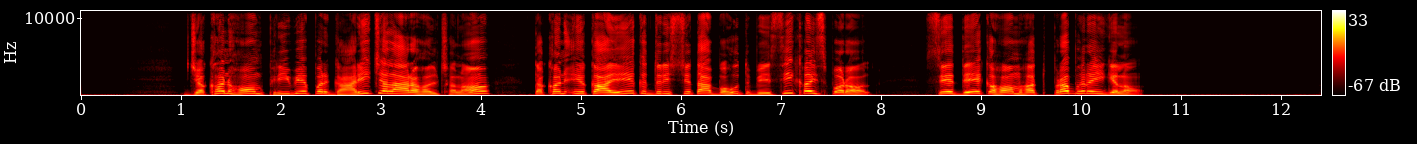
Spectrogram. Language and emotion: Maithili, surprised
